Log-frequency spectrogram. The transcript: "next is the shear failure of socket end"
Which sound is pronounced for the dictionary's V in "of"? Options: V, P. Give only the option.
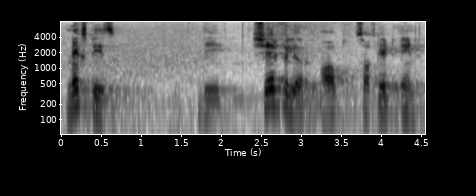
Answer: P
